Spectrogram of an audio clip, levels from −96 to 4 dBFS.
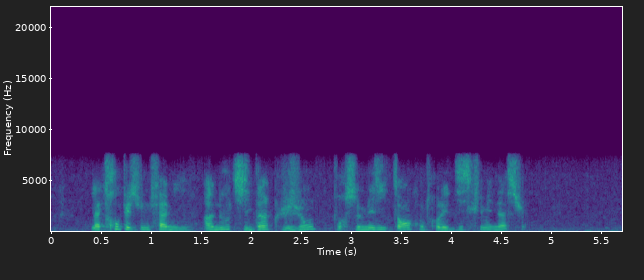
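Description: From start to finish the speech carries the sound of the AMR wideband (HD Voice) codec working at its bottom setting. Nothing is present above 7 kHz, and the top band sounds like shaped noise rather than real detail. The vocal tract model, starved of bits, renders the voice rough and raspy throughout, with heavy coding damage that points to the lowest AMR-WB rate of about 6.6 kbit/s.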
